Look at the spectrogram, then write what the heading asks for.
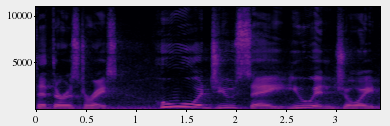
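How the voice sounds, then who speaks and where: Amid noticeable background noise and audible room echo, a man with an American accent speaks at a fairly slow pace. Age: 40s. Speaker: podcast host. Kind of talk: casual interview. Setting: racing shop.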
